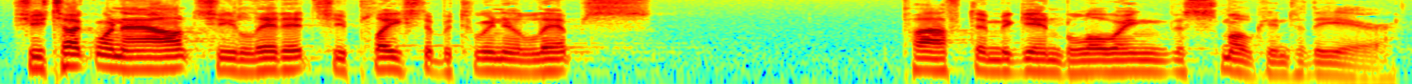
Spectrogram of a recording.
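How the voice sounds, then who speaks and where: A man preaching in a church, telling a story at an unhurried pace with long, deliberate pauses. His mid-range voice rings out through the long reverb of the sanctuary. He leans on repetition and builds to an earnest appeal. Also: medium pitch. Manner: slow, measured preaching with dramatic pauses. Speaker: pastor. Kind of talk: sermon storytelling.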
